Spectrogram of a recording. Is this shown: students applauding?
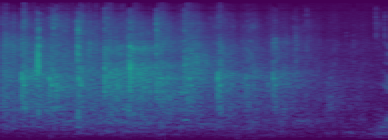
yes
